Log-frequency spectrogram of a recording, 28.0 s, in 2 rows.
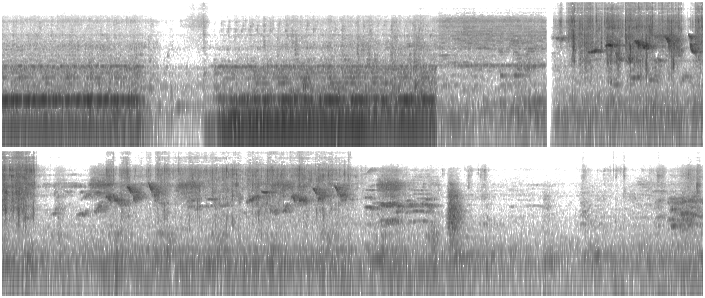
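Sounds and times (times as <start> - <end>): small birds chirping: 11.0 - 21.1.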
